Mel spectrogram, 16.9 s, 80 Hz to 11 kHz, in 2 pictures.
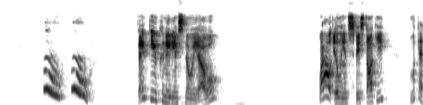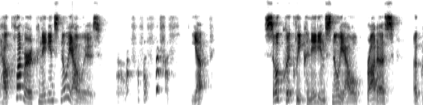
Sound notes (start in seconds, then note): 0.8 canadian Snowy Owl hoots; 10.9 Alien Space Doggy barking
